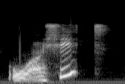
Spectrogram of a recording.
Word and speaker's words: washes: Washes. Wash pasa a washes. – Ah, washes. – Claro, okay. Como termina en H, sí, porque wash termina en H, W-A-S-H. Entonces voy a agregar E-S.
